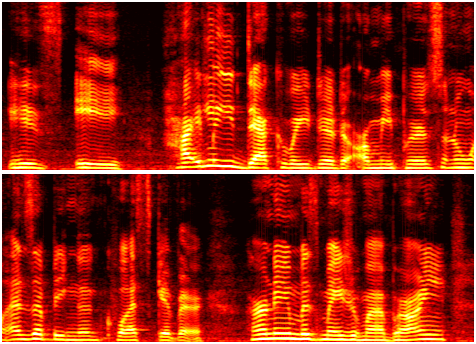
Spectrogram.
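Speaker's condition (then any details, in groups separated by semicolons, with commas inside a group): Spinocerebellar ataxia type 2, SCA2; tongue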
